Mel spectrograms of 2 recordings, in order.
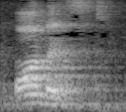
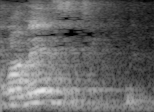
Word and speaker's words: honest: যেমন ধরুন আমরা যদি একটা অ্যাডজেক্টিভ আপনাকে বোঝাতে যাই, অনেস্ট, ক্যান ইউ সে হনেস্ট? হনেস্ট কেউ কি পড়ি? পড়ি না, ঠিক আছে? এক্স্যাক্টলি আমরা সেটাকে কি পড়ছি অনেস্ট পড়ছি তাই কি না এখন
